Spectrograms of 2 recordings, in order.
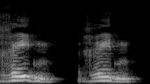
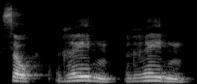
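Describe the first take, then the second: First: "reden" with a rolled or fricative R; "reden" with a clear consonantal R; German reden. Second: "reden" with a vowel-like R; "reden" with the R melting toward a vowel; German reden. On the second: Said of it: "I've got some examples for you". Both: Shown as a demonstration.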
